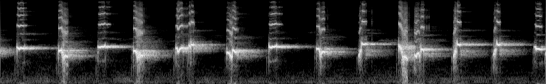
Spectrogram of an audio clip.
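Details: Sooty-headed bulbul, chatty long song used to stir another bird to sing; clean whistled notes at a steady pace, each starting with a click and gliding slightly downward, no other sounds.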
